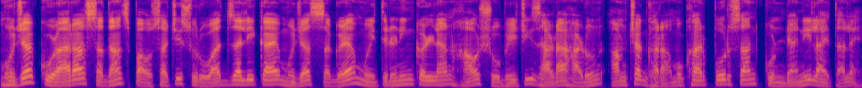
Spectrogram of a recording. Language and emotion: Goan Konkani, neutral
